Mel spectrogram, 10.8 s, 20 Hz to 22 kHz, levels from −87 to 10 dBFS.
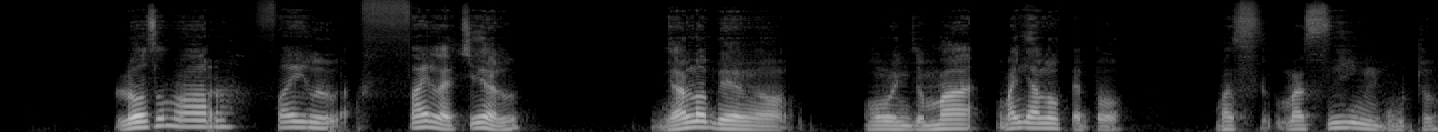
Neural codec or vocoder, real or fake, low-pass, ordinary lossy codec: codec, 44.1 kHz, 1.7 kbps, Pupu-Codec; fake; none; none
